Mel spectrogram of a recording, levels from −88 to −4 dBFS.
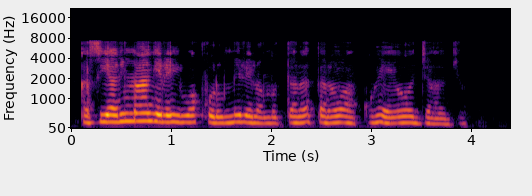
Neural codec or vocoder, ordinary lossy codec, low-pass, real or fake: codec, 16 kHz, 4.8 kbps, FACodec; none; 7.2 kHz; fake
